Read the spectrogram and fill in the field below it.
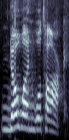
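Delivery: hammed-up slow, loud telling-off; a mock stern order, dragged out; mock furious guide. Exaggerating the guide silencing the tour, mock-furious and loud. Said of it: "he really was like".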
